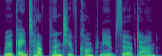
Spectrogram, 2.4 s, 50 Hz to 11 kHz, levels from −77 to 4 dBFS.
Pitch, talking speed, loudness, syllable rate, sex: 225 Hz, 245 wpm, -18 LUFS, 7.4 syllables/s, female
